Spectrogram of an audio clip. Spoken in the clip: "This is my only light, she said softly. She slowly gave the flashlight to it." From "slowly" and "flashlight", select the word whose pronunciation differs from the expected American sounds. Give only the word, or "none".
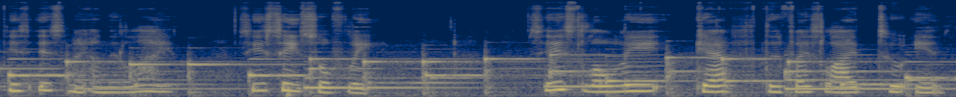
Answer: flashlight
